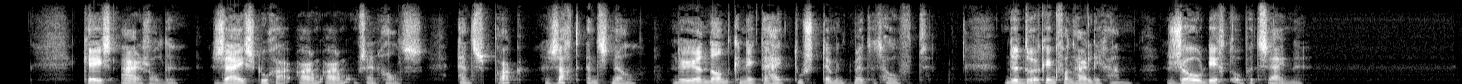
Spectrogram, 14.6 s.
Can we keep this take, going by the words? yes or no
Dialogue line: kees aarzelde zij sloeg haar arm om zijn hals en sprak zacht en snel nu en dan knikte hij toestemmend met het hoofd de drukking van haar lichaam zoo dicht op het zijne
no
